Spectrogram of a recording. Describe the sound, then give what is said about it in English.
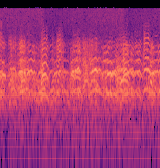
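A flock of migrating geese honking continuously, many overlapping nasal calls rising and falling in a busy, steady chorus with no voices over it. “Geese migrate north between February and April, making stopovers along the way to rest and eat.”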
